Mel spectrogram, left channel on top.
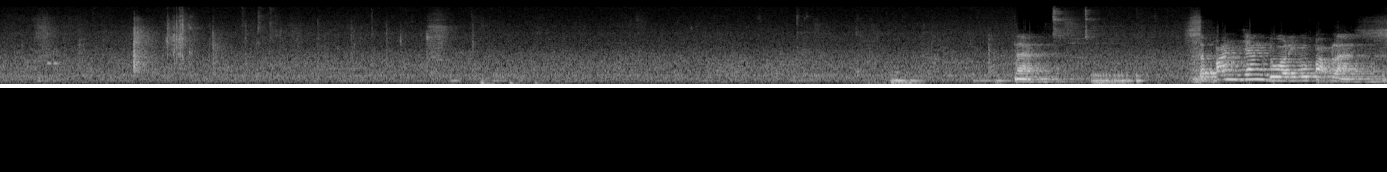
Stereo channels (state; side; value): silent; right; digital silence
